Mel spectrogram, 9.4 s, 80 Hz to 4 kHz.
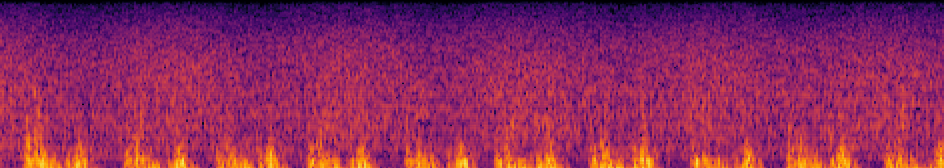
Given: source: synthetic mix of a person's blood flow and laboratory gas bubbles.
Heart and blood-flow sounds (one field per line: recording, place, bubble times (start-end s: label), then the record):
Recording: Doppler ultrasound of blood flow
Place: precordium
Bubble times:
0.26-0.48 s: bubbles
From the record:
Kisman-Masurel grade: 112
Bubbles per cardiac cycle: 1 to 2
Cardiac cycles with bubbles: 1 to 10%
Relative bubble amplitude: moderate (0.250 to 0.450)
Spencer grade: 1 (occasional bubble signal discernible with the cardiac motion signal, with majority of cardiac periods free of bubbles)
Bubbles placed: anywhere in the cardiac cycle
